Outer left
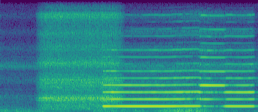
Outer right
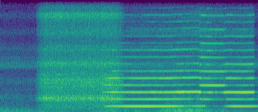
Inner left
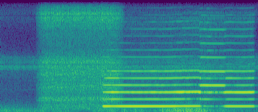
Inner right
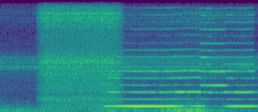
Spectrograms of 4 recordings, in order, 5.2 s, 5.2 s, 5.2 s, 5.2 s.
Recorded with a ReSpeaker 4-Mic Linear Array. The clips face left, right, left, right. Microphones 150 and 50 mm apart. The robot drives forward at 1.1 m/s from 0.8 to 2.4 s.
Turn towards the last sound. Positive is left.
turn(degrees=60)  # may be behind; listen again after turning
